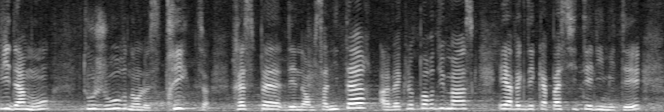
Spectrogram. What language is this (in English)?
French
